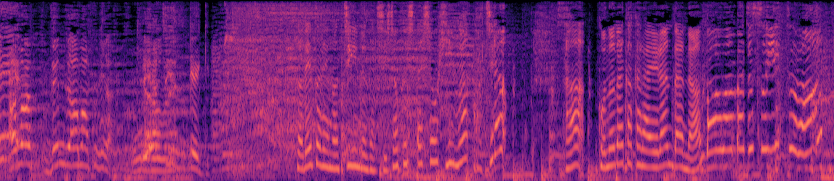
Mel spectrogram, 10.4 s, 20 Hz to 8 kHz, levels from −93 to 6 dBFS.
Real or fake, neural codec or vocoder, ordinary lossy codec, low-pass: fake; codec, 16 kHz, 16 kbps, FreqCodec, larger model; none; none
